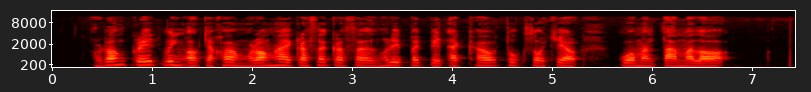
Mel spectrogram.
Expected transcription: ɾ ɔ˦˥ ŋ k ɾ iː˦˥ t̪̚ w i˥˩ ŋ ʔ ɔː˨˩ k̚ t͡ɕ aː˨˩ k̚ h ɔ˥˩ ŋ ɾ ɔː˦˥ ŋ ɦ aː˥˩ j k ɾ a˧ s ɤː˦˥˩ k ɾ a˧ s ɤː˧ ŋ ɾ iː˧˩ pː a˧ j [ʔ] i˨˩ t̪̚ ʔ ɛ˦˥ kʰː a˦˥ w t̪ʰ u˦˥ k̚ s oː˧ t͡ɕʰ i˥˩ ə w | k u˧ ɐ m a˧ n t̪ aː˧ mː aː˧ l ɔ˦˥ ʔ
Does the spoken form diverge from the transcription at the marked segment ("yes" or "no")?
yes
